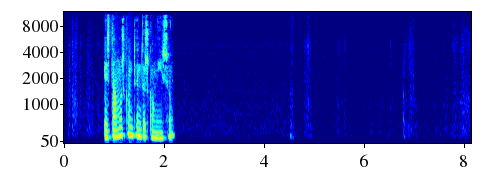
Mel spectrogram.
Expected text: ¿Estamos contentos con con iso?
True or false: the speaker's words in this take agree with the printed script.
false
